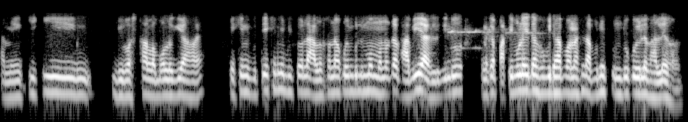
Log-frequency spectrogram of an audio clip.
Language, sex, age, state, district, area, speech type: Assamese, male, 45-60, Assam, Dhemaji, rural, conversation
